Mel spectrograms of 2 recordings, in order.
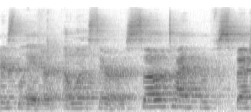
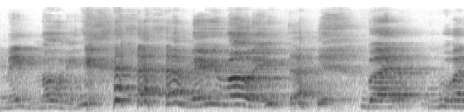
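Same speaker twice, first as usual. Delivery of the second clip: laughing out the words, higher and much louder; 3 semitones higher, 8 dB louder, slower than usual. Real, not acted. Vlogger laughing at her own joke about wives, laughing. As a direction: crack up on the repeat.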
